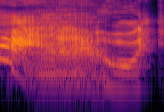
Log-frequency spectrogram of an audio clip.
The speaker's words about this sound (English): And it sounds like kind of a big cat screaming.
